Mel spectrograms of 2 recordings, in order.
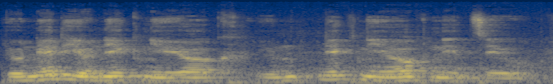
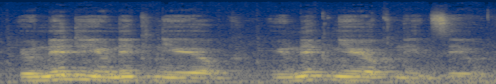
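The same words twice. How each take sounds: The two takes are said the same way.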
